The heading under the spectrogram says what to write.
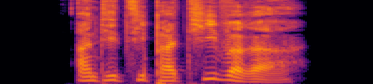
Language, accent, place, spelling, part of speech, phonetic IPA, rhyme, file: German, Germany, Berlin, antizipativerer, adjective, [antit͡sipaˈtiːvəʁɐ], -iːvəʁɐ, De-antizipativerer.ogg
- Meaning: inflection of antizipativ: 1. strong/mixed nominative masculine singular comparative degree 2. strong genitive/dative feminine singular comparative degree 3. strong genitive plural comparative degree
